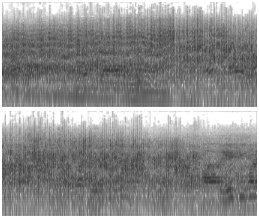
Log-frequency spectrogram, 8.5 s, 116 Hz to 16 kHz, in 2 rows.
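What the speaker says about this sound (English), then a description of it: "This is a North American aircraft called the T-28 by the United States Air Force" A North American T-28 trainer with its Wright R-1820 radial engine roars past at an airshow, a loud, throbbing propeller drone that shifts pitch as it passes, with a commentator talking over it.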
